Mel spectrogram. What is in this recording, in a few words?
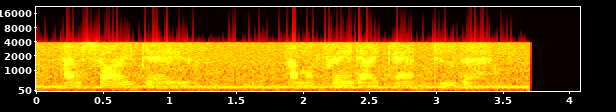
raw 3 bit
